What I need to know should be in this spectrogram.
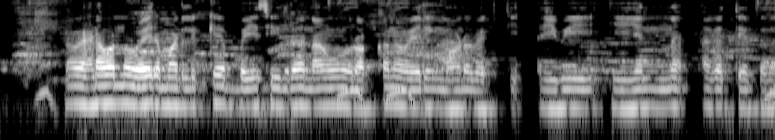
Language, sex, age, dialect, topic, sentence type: Kannada, male, 18-24, Dharwad Kannada, banking, statement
